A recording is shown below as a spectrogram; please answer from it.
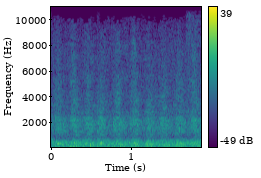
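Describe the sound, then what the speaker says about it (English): A train rumbles steadily along the track, a continuous loud rolling noise with faint rhythmic pulses. "Both engines lapped as they made their way to Crowman's Gate in tow."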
